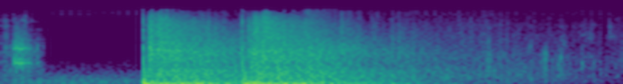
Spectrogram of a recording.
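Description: A cannon fires with a booming blast.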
